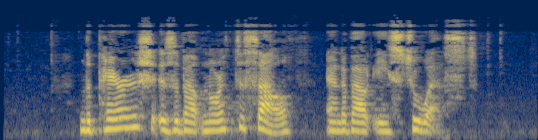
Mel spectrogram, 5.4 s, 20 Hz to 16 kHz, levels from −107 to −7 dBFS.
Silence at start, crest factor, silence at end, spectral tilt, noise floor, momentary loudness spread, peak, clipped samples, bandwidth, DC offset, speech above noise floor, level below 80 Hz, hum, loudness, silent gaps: 0.8 s; 18 dB; 0.65 s; -2.5 dB/octave; -64 dBFS; 9 LU; -4 dBFS; under 0.1%; 10 kHz; under 0.1%; 42 dB; -64 dBFS; none; -21 LUFS; none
